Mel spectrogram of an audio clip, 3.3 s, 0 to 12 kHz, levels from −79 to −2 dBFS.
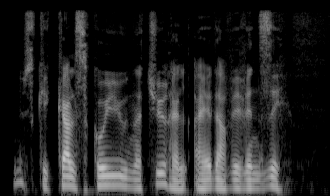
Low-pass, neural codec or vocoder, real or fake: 9.9 kHz; vocoder, 22.05 kHz, 80 mel bands, Vocos; fake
